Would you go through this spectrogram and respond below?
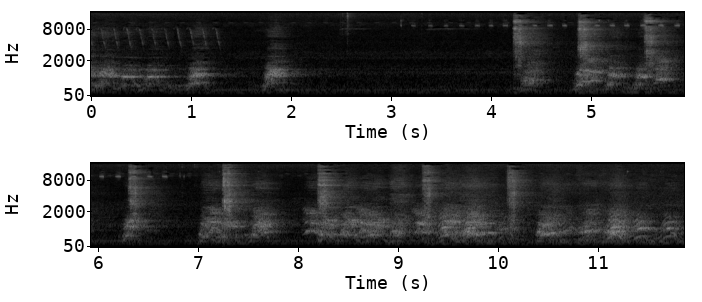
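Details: Four-month-old miniature dachshund Georgia, a female puppy in training who gets super-excited during interaction: a few isolated yips, a quiet gap, then increasingly rapid, overlapping bursts of barking with knocking clicks.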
